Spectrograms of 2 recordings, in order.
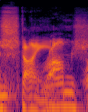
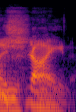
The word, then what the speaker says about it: Stein: mudder it's rammstein that's you said it wrong it's stein shine is it sewn i'm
